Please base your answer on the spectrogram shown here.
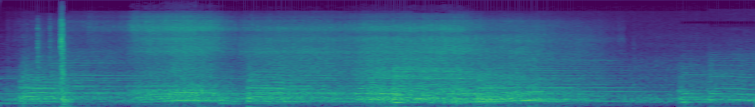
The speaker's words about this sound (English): He gets in the back of the car with Bond and they drive away.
